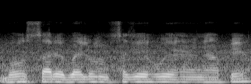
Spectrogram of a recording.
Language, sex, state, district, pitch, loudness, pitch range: Hindi, male, Bihar, Samastipur, 120 Hz, -15 LUFS, 115-120 Hz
